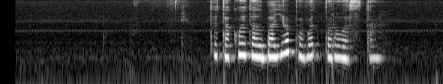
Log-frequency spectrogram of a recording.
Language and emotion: Russian, neutral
